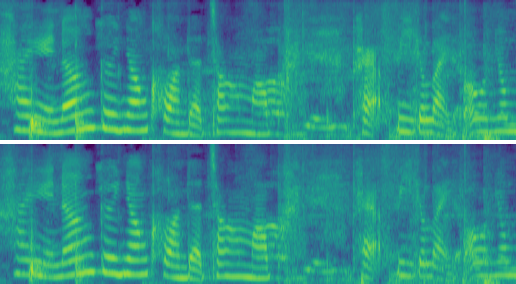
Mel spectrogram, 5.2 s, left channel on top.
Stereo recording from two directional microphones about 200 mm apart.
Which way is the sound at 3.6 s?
Centre (ahead or behind).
